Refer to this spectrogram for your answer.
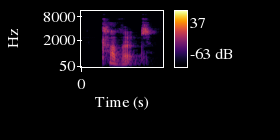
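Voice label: "covert", British English; pronunciations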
